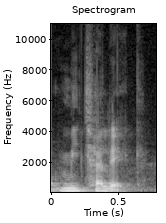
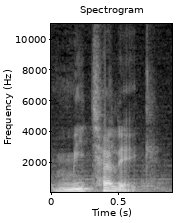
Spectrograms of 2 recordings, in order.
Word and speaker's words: Michalek: Los nombres que has mencionado son bien conocidos por nosotros, pero los has pronunciado mal. El primero se llama Adamski, el segundo Genovés y el tercero Michalek.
